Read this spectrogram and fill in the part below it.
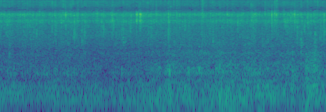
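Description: Steady rain pours across a surface during a summer thunderstorm, with low thunder rumbling underneath and swelling in the second half, fairly loud and continuous with no voices.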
